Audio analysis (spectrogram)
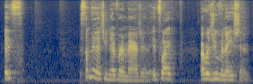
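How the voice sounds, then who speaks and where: A woman's voice: mid-range voice, animated, moderate pace, a bit bright. Woman, forties, vlogger, casual chat, frank, chatty, laughs often, just woke up. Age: 40s.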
